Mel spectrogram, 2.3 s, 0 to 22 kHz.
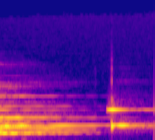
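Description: The futuristic iOS 11 'Engage Power' wireless charging sound on an iPhone 8: a layered synthetic tone swells and sustains, then a bright ping lands near the end and rings out cleanly, heard alone with no talk.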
